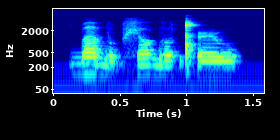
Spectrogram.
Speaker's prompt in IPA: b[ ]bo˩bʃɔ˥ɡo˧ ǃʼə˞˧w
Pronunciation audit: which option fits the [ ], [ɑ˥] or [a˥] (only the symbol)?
a˥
